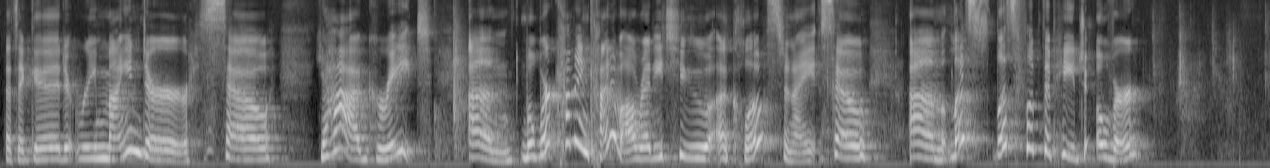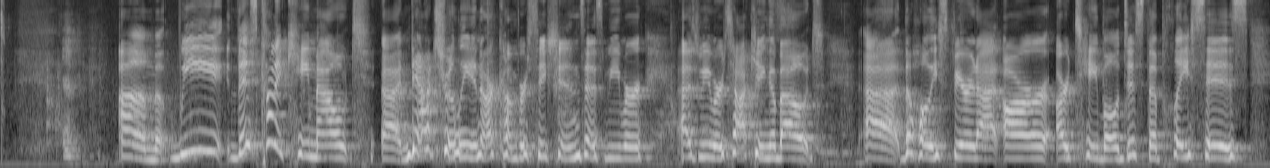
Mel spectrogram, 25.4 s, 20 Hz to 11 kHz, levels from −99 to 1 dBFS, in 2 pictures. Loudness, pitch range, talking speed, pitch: -24 LUFS, 220-280 Hz, 135 wpm, 235 Hz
